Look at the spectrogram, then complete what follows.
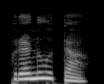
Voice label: "ಪ್ರಣುತ", Kannada

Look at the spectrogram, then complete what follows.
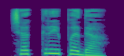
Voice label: "ಚಕ್ರಿಪದ", Kannada

